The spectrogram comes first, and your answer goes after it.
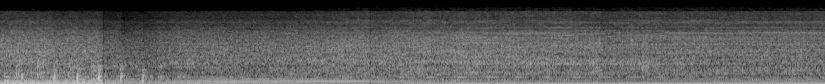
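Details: Honda K24 engine swapped into an EP3, stock budget build, first start: after a brief blip it settles into a smooth, even idle with a steady low hum, no knocks or misses; normal idle.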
